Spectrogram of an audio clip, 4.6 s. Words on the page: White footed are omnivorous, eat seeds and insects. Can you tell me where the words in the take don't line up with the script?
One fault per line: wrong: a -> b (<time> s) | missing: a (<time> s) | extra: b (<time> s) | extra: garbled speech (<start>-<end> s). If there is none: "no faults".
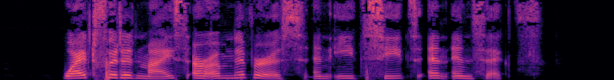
extra: mice (1.0 s)
extra: and (2.3 s)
